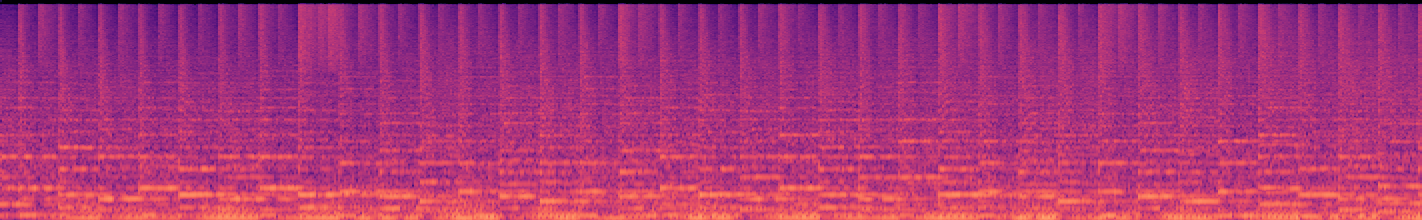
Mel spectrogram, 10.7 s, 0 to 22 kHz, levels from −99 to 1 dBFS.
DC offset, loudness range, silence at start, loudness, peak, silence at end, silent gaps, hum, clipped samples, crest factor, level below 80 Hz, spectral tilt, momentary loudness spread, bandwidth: under 0.1%; 0 LU; 0 s; -24 LUFS; -8 dBFS; 0 s; none; none; under 0.1%; 16 dB; -30 dBFS; -4 dB/octave; 2 LU; over 20 kHz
